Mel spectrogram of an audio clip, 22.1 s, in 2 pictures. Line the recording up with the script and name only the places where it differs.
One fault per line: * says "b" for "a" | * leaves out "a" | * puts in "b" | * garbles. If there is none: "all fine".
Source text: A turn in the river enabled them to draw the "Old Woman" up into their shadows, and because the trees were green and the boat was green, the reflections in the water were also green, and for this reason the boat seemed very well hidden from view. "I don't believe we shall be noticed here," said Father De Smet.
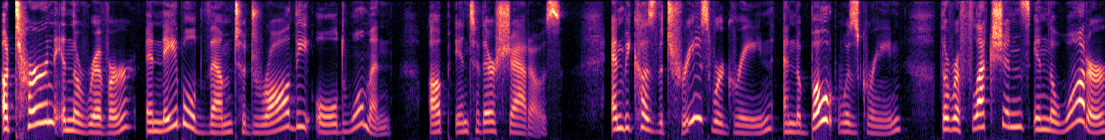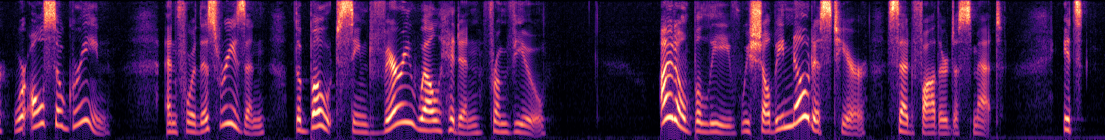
* puts in "It's"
